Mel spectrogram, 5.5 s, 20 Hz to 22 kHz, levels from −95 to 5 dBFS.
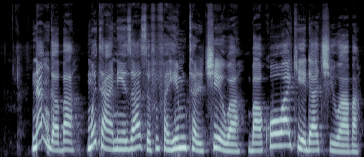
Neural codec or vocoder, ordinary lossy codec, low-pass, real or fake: none; none; 19.8 kHz; real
